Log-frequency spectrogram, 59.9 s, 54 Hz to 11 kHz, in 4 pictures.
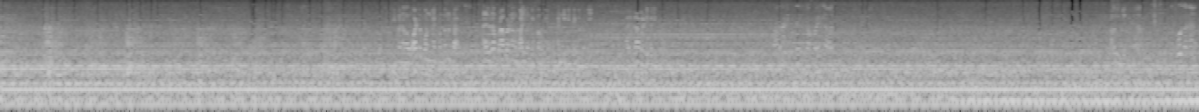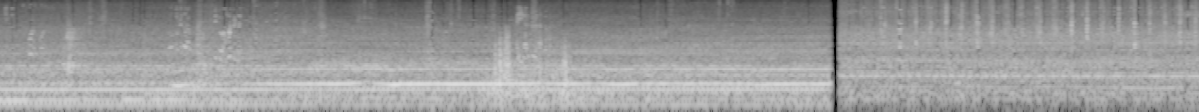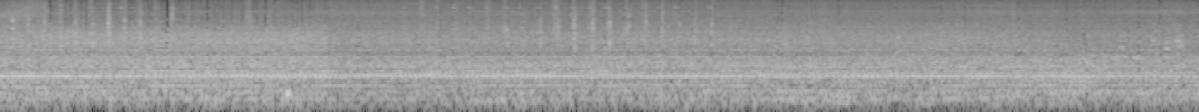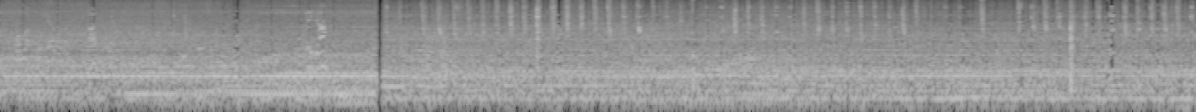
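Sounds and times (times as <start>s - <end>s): engine running: 0.0s - 59.9s
steady hum: 0.0s - 59.9s.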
